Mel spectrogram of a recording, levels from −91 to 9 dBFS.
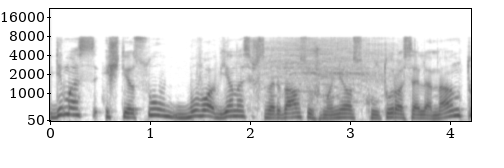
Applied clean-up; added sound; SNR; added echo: none; Engine; 19 dB; none.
